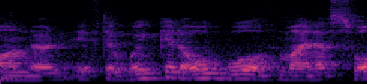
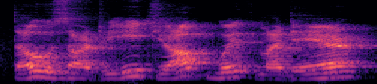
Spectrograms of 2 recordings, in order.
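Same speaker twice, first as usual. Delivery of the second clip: menacing wolf; 2 semitones higher, 8 dB louder than usual. A narrator's reading. Wolf reveals himself.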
